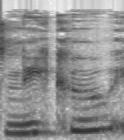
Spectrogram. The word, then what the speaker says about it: Nicu: And this is from, I think it's pronounced Nicu. It's N-I-C-U.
